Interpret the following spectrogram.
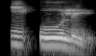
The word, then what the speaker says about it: Iuli: So in the misfortune of little Euless, pawi, genitive, iuli. So just as a reminder, it says in scansion file, that is 3 syllables.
